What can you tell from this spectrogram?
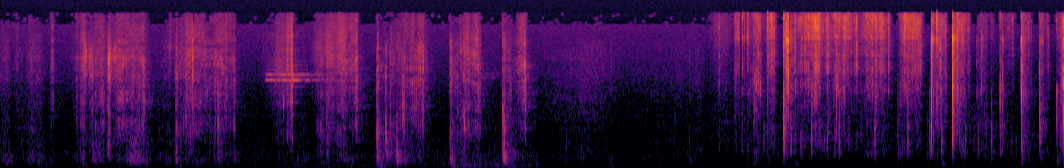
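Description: Metal wire whisk scraping through dry flour and ground spices in a plastic tub, in irregular scratchy strokes that turn into quick, steady whisking about seven seconds in.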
